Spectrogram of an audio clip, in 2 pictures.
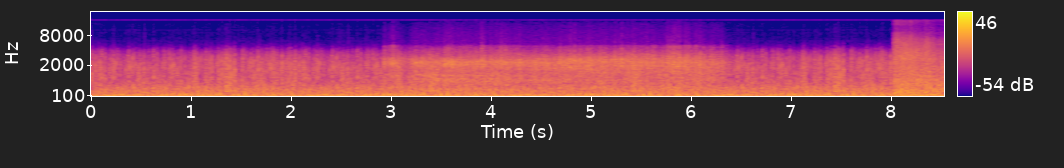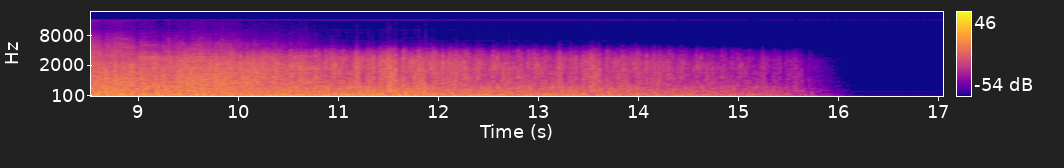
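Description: A strong wind rushes and roars through a tunnel, then fades away.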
